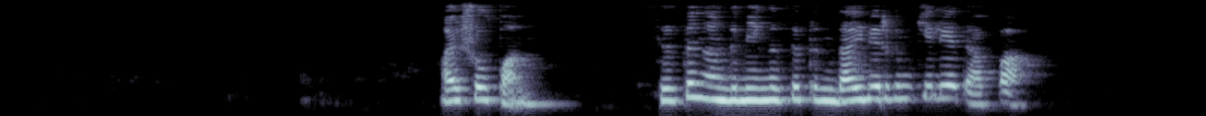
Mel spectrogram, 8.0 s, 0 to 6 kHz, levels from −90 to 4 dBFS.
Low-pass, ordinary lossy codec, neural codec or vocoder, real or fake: 5.4 kHz; none; none; real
